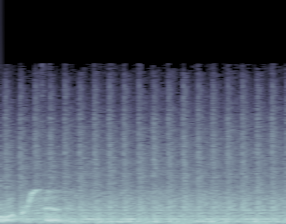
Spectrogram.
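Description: Electronic music: a steady held drone under sweeping, voice-like sounds that rise and fall in pitch, one rising sharply just after the start.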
